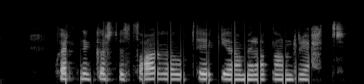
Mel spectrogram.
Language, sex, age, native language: Icelandic, female, 11, Icelandic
